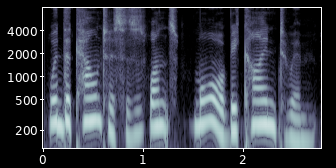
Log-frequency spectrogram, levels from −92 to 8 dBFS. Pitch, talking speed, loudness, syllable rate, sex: 210 Hz, 195 wpm, -16 LUFS, 4.4 syllables/s, female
